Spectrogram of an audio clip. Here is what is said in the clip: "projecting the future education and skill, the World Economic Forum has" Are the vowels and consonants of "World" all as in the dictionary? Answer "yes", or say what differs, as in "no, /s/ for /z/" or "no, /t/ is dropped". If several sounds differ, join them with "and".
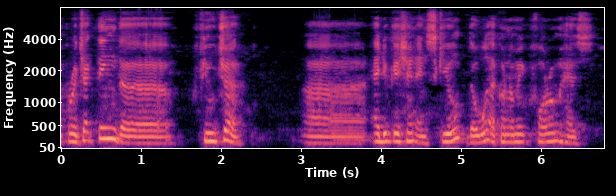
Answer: no, /d/ is dropped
